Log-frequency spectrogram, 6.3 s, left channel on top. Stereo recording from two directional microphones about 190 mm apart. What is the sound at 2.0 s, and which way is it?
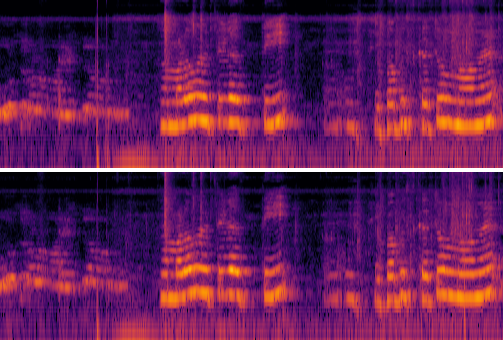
Child singing, 10° right (ahead or behind).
